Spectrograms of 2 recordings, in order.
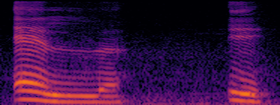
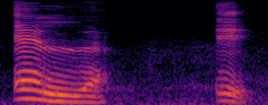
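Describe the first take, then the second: The two takes are said the same way.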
